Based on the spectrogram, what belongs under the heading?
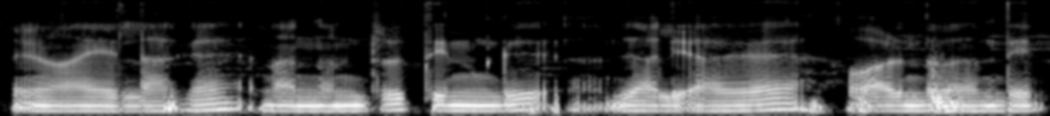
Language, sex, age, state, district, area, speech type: Tamil, male, 18-30, Tamil Nadu, Tiruvannamalai, rural, spontaneous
